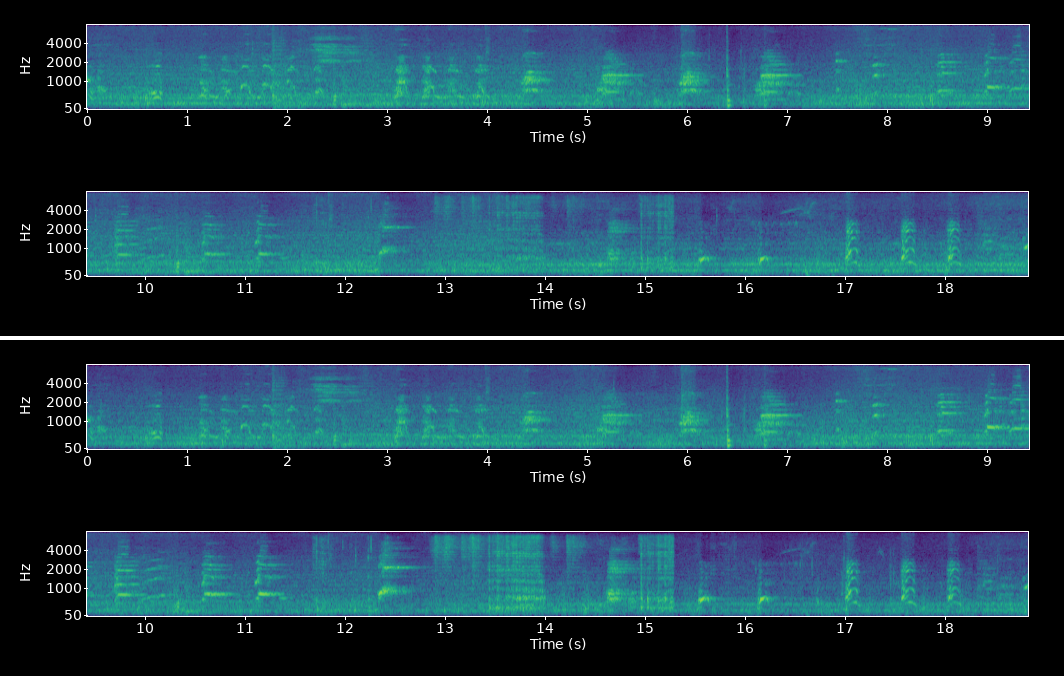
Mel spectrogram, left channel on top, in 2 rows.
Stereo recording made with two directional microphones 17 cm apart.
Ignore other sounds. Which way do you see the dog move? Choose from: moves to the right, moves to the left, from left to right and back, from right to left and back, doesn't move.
from left to right and back.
